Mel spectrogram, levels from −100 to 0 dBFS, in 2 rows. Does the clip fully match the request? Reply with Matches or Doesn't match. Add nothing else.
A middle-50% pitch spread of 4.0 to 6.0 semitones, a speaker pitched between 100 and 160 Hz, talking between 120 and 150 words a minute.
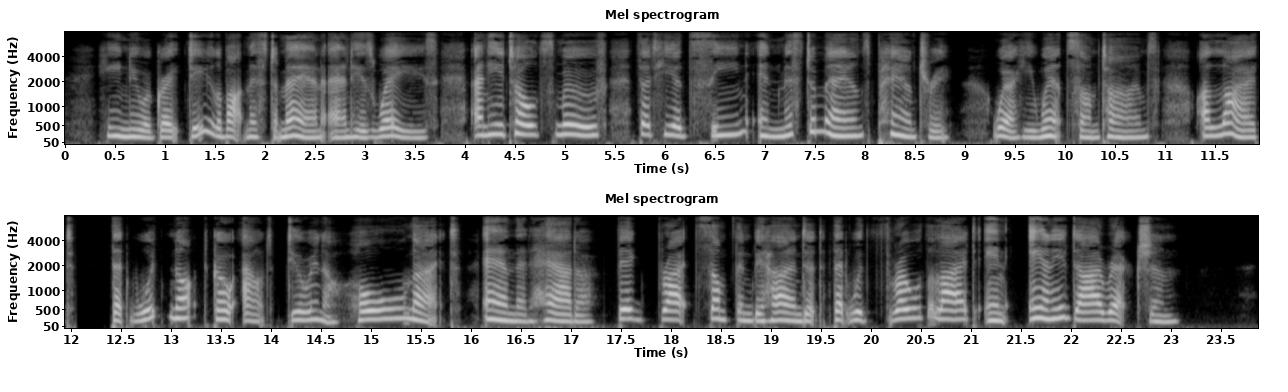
Doesn't match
